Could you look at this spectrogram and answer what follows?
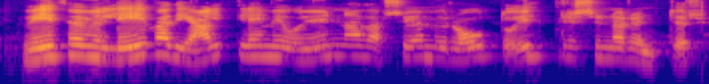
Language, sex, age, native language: Icelandic, female, 60-69, Icelandic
